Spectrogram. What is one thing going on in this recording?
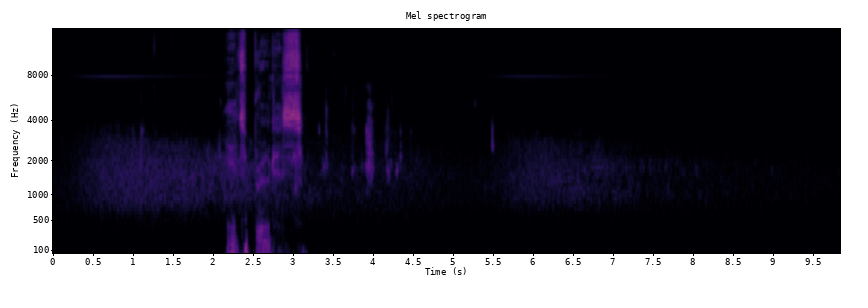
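A bear rustles through leafy plants close by.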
